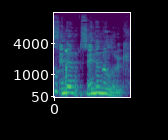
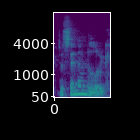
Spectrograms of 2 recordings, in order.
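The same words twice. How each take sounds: First: "send them to Luke" said higher and louder, pushing hard on send; emphatic joke. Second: "Just send them to Luke" said softer, tossed off as an afterthought; quiet aside. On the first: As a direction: sell the punchline big. Joking about sending complaints. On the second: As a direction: drop it under your breath. Quiet repeat of the joke. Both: Acted.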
